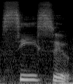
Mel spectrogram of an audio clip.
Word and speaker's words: Sisu: forget it's called and this is the American pronunciation it's called sisu s-i-s-u my [ __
